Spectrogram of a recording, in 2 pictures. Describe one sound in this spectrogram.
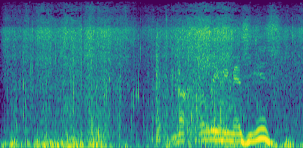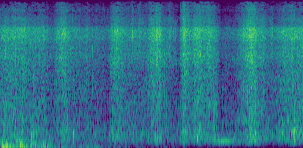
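Plastic bags and wrappers rustle and crinkle as a gloved hand rummages through trash.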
